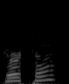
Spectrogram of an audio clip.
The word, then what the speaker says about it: Goethe: Now, in terms of literary artists, um- Goethe, that’s how you pronounce that.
